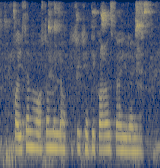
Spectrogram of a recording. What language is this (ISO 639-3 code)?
bho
